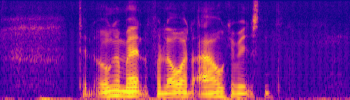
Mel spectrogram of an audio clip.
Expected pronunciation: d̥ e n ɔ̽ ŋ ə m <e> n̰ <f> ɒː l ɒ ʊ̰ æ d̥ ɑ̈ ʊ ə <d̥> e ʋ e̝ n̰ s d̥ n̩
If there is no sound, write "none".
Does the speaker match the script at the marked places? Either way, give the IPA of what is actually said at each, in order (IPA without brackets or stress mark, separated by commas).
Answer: æ, f, ɡ̥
